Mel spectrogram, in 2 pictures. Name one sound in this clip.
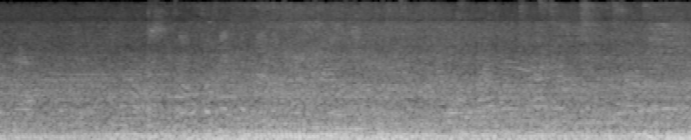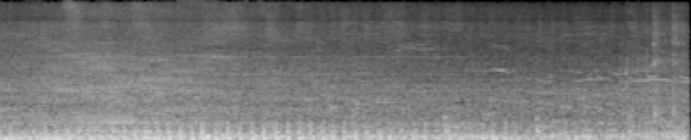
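Motorbike engines hum past nearby.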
